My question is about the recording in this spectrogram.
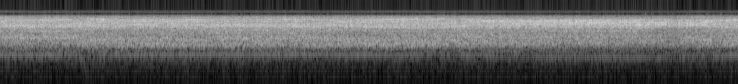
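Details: Utility trailer build, motor-driven gear unit after greasing: a high, even whir with a steady tone and none of the earlier gear grinding; the gears now run normally.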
